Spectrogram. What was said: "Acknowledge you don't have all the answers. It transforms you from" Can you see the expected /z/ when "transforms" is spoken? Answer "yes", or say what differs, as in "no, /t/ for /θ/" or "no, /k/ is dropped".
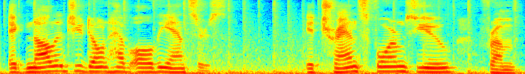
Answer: yes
